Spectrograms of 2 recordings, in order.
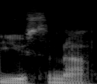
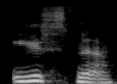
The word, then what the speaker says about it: Ustinov: Oh, Yeah, I think it's pronounced Ustinov, yes. Ustinov.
